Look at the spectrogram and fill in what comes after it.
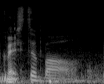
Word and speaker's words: Cristobal: How do you say it? – Cristobal? – That's you? – It's Cristobal.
